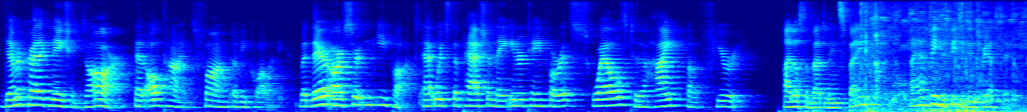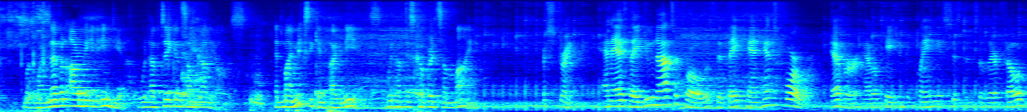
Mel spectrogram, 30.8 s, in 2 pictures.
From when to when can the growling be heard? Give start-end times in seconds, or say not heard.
18.1-19.4.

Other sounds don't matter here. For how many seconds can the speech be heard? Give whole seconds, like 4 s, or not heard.
29 s.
